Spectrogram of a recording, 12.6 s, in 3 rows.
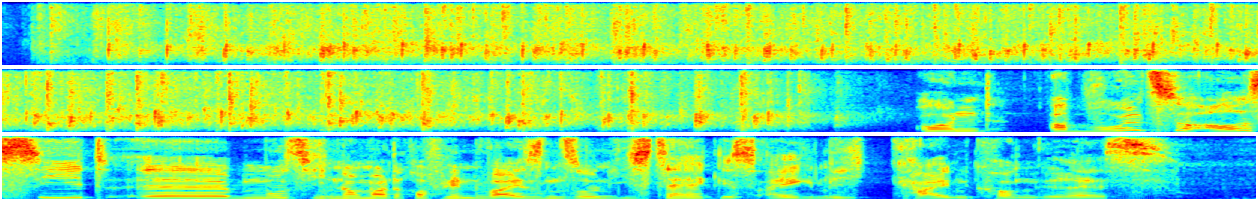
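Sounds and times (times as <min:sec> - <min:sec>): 
audience applause: 0:00.0 - 0:07.2
speech: 0:07.2 - 0:12.4.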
